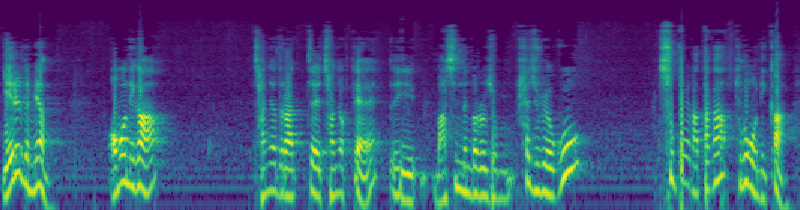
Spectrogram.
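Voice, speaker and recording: Animated high-voiced man teaching a class. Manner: animated, acts out dialogue with humor. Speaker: church Bible school teacher. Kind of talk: lively lecture to an adult class.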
